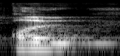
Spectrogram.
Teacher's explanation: قاف کو موٹا کر کے پڑھیں گے، قاف کو لام ساکن سے ملائیں گے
